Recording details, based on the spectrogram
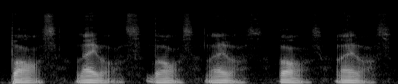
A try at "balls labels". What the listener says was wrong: Just go a little softer when you're just doing the balls out of sound. It feels like we're doing balls. Like the placement shoots higher on the word than it does individually. And I'd like it to be the same.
